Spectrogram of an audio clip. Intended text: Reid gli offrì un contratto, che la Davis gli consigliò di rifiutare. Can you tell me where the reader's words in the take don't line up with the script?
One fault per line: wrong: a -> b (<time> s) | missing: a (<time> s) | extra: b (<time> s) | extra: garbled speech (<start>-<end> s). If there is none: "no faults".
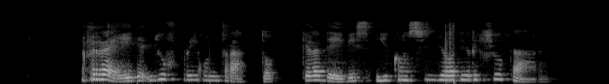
missing: un (2.0 s)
